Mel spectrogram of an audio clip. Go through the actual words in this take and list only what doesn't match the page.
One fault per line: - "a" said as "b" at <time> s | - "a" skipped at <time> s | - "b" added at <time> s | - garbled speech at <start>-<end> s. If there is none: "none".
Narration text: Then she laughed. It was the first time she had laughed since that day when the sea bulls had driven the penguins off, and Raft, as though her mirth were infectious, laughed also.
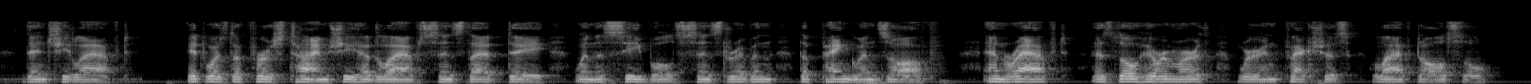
- "had" said as "since" at 6.8 s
